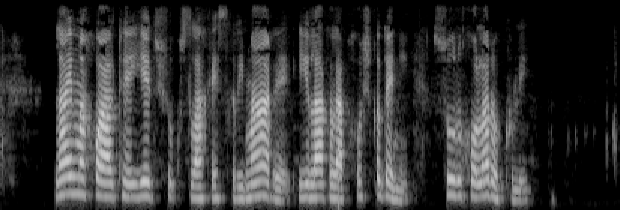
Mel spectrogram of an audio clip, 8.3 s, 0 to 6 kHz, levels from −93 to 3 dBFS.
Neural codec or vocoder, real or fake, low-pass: none; real; 5.4 kHz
